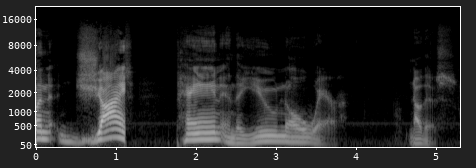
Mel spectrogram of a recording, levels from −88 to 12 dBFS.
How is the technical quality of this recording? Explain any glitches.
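The recording has one glitch. At 1.09 s, damaged data in the compressed stream makes the decoder misread a frame and resynchronise, producing a brief blip that shows as a thin vertical smear on the spectrogram and a sudden discontinuity in the waveform.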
